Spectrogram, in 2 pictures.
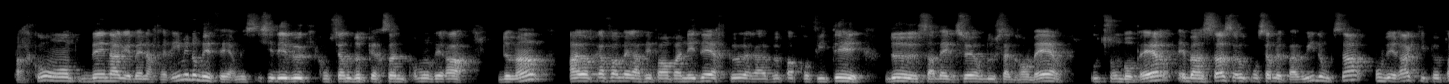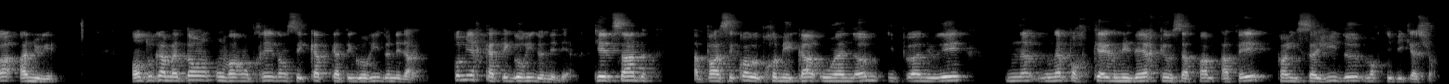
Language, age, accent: French, 40-59, French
